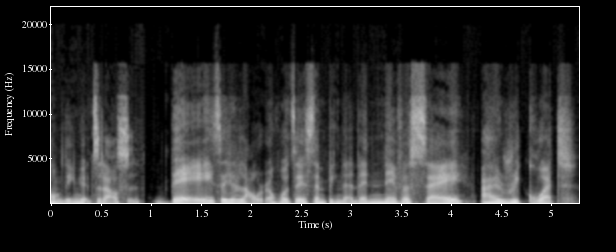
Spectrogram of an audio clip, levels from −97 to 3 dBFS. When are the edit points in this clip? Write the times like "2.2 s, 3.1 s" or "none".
0.9 s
